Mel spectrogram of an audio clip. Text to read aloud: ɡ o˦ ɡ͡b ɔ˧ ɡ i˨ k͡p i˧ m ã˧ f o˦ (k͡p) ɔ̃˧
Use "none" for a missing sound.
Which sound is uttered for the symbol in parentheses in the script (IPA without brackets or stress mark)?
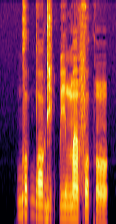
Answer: k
